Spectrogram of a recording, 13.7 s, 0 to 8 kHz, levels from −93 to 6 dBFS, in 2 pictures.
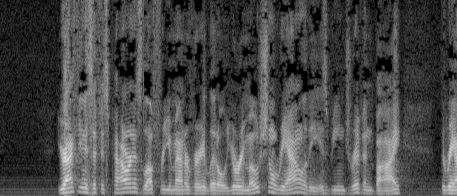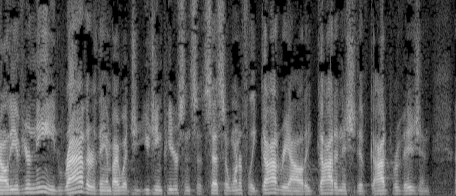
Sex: male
